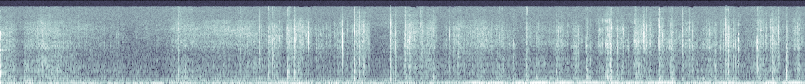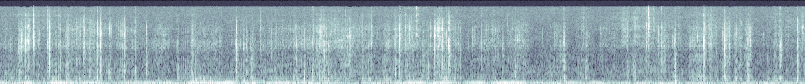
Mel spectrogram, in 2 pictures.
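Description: Long nails scratch across the sequins of a held-up pair of small grey sequin-covered canvas sneakers with rubber soles. The result is a dense, bright crinkling and crackling rustle with quick, dry scrapes that stop without ringing, over a steady low hum.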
